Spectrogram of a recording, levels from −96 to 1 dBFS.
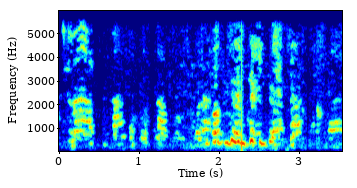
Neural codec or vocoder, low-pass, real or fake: none; 5.4 kHz; real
